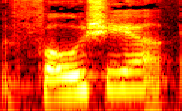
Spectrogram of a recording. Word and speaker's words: Foggia: And she was destined to finish in, now you have to help me pronounce this name, Foggia, F-O-G-G-I-A.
